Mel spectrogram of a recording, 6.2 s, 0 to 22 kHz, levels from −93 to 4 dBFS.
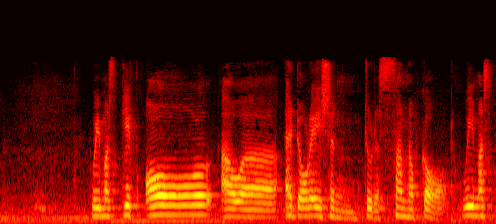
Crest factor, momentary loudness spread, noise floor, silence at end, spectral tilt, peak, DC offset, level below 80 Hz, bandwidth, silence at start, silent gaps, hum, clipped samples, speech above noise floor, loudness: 18 dB; 12 LU; -48 dBFS; 0 s; -7.5 dB/octave; -12 dBFS; under 0.1%; -54 dBFS; 7.8 kHz; 0 s; none; none; under 0.1%; 21 dB; -29 LUFS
